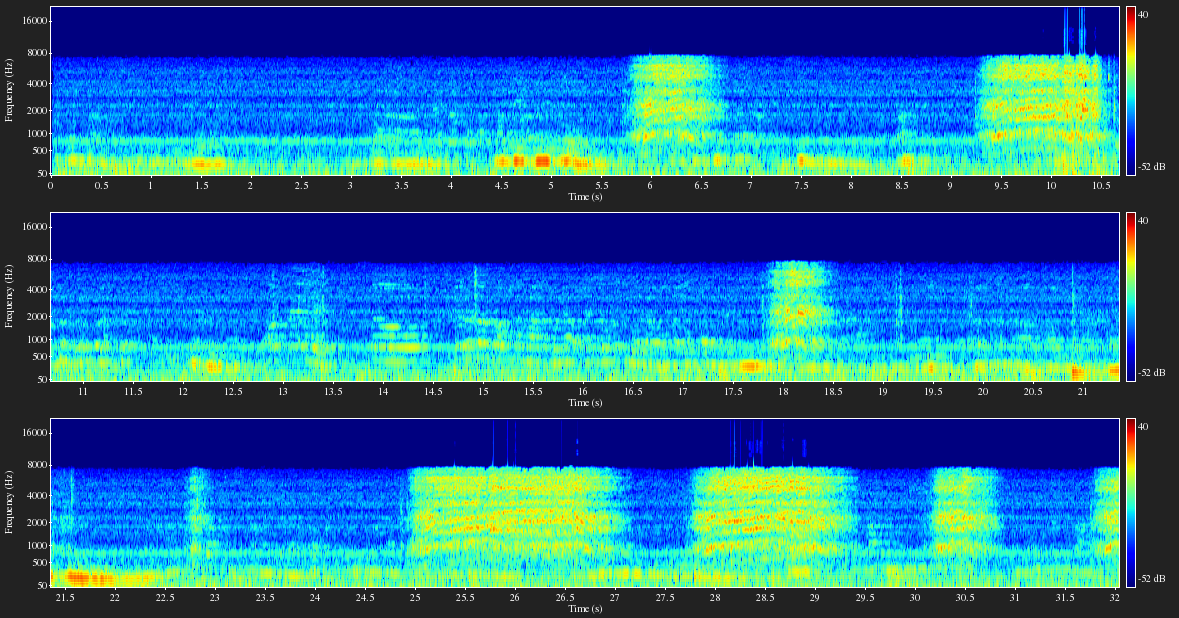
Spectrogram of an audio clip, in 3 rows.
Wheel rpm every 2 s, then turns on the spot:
0, 0, 10, 30, 30, 60, 0, 10, 0, 10, 0, 0, 50, 80, 90, 20.
none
